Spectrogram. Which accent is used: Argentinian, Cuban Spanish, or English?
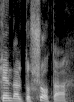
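Argentinian. It is said with an Argentinian accent. "But in Argentinian, it's"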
